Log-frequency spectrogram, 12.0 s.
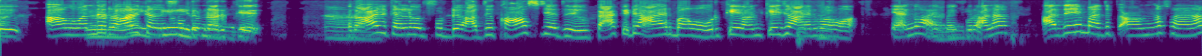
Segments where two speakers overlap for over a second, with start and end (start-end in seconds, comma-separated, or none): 0.9-2.4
